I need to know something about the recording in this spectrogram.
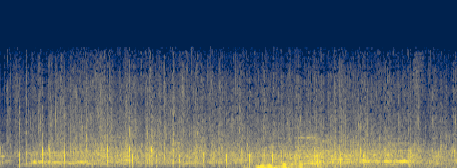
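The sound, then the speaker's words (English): An audience claps steadily and densely for about six seconds, a continuous loud patter of many hands, with a brief voice calling out partway through. “You hear, he's here, and you clap again.”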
